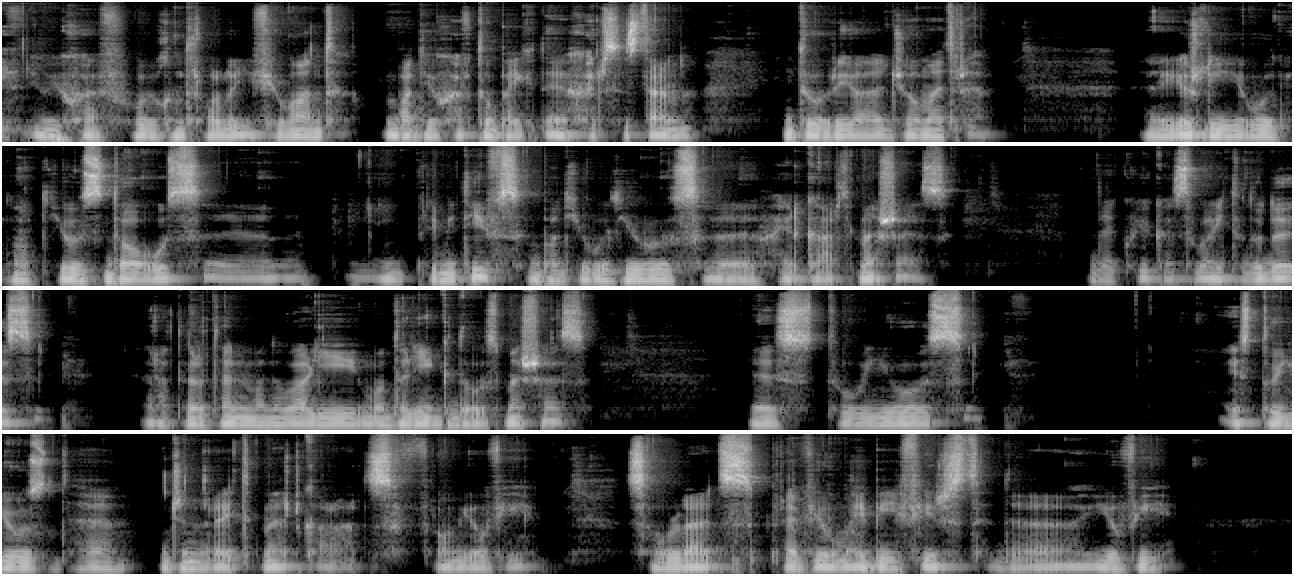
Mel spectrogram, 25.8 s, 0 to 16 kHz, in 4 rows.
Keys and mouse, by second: 0.0-25.8 typing, 0.0 drag, 1.7 middle drag, 4.3-5.1 middle drag, 6.2 shift+middle drag, 9.8 middle click, 11.0 middle drag, 11.5 shift+middle drag, 13.7 middle click, 16.2-18.8 middle drag, 21.9 middle click, 23.5 ctrl+shift+q.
